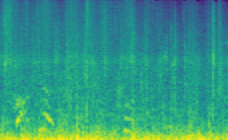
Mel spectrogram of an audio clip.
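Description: Running footsteps thudding on grass, with the jostling of a handheld camera, and a few short wordless cries in the first half second.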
